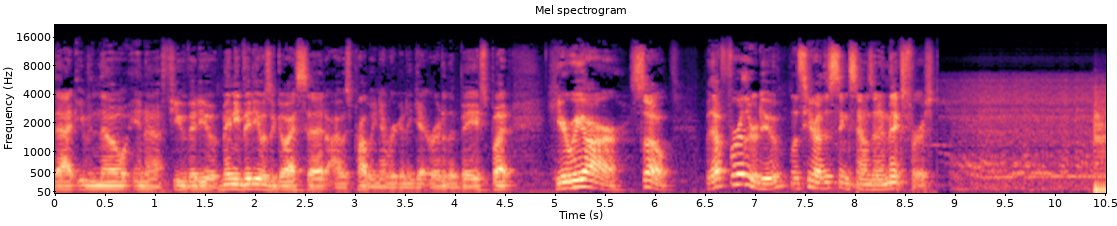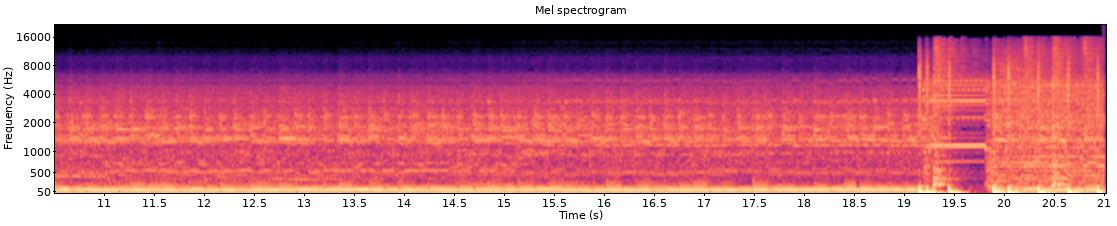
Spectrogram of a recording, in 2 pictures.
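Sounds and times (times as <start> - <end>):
distorted electric guitar: 8.8 - 21.0
electric bass: 10.4 - 21.0.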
